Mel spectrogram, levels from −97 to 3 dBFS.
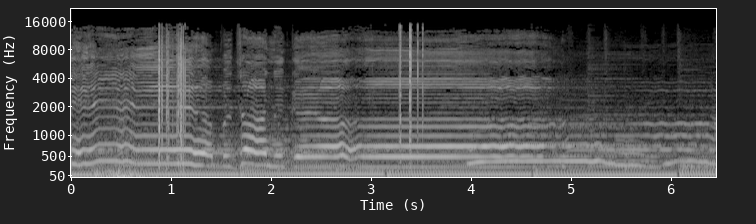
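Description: A worn cable, connector or control was likely moved during recording, making its contact resistance change rapidly. Twice this is heard as cable scratch noise, dense, uneven crackling and rustling laid over the audio, from 0.87 to 1.20 s and again from 3.28 to 3.52 s. Each burst lasts about a quarter to a third of a second and sits roughly 5 dB above the sound it covers.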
